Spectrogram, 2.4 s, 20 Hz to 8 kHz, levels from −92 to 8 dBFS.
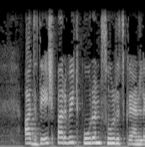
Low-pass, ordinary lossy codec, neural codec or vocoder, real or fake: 7.2 kHz; none; none; real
